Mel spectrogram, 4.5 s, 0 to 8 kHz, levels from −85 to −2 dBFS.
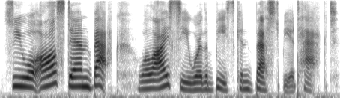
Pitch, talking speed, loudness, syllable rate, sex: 205 Hz, 210 wpm, -18 LUFS, 4.7 syllables/s, female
